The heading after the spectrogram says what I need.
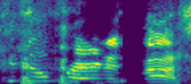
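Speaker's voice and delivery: acted man's shouting. Retelling the man shouting to other people: imitating a man shouting. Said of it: "kept shouting at other people about me".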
